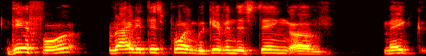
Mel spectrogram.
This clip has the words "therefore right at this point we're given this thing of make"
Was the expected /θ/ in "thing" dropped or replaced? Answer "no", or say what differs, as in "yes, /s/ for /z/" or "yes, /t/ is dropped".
no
